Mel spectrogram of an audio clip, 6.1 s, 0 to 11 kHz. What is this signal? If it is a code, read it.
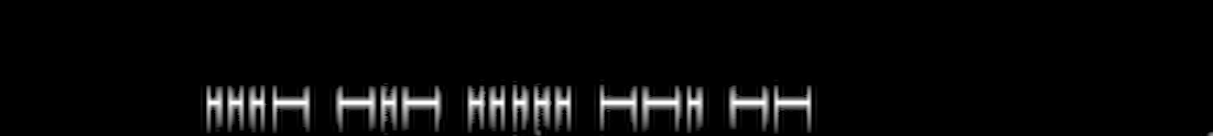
Morse code, heard as a keyed tone, about 22 wpm, 700 Hz. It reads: VK5GM
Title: DXCC-100 Call Signs - 5 Characters - 22wpm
